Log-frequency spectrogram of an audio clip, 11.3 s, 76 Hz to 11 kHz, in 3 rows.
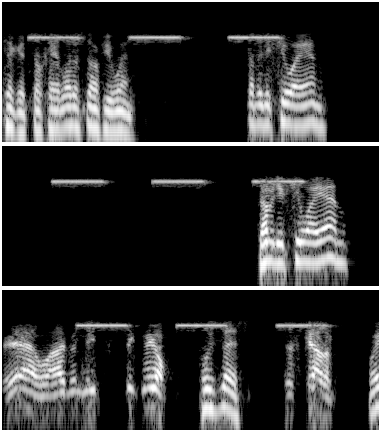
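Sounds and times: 
speech: 0.0 - 1.4, 2.4 - 3.3, 6.3 - 11.2
fire alarm shrill high-pitched beeps: 0.3 - 2.8, 4.3 - 6.9, 8.3 - 10.9.

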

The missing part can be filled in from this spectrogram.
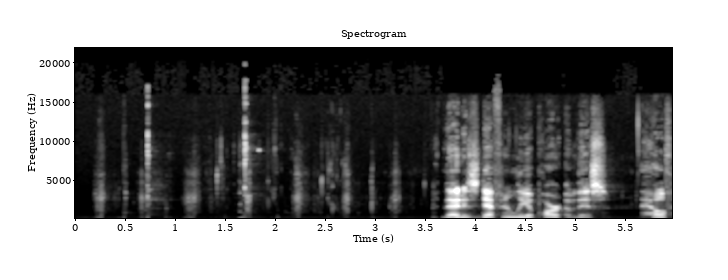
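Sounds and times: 
low hum: 0.0 - 5.9
crunchy salad being chewed: 0.1 - 3.7
speech: 3.7 - 5.9.

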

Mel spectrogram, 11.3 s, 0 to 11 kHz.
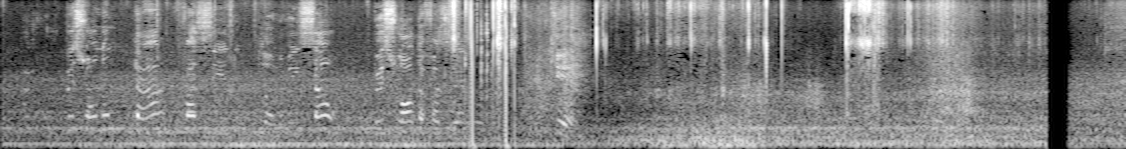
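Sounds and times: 
car driving in traffic heard from inside the cabin: 0.0 - 11.2
speech: 0.7 - 5.0, 5.6 - 7.0.

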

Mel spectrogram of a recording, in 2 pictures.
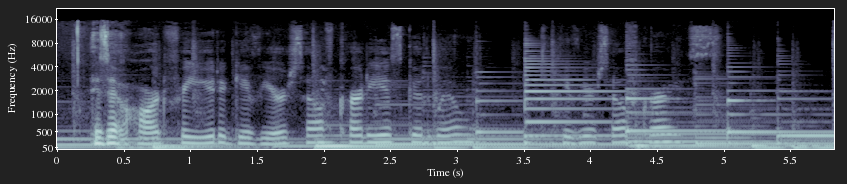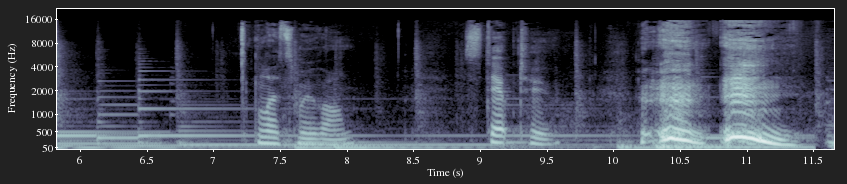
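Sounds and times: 
speech: 0.3 - 5.2, 7.3 - 8.2, 8.9 - 11.6
throat clearing: 10.2 - 11.5.

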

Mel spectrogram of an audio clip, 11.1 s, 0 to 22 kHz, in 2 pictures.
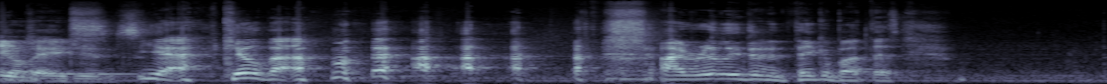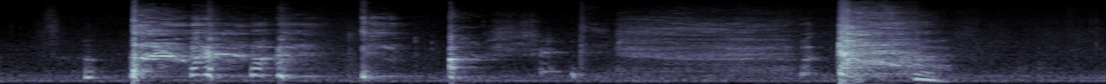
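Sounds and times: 
speech: 0.0 - 2.4, 3.0 - 4.9
laughter: 0.0 - 3.5
low hum: 0.0 - 11.0
person coughing: 6.0 - 8.6, 9.5 - 10.4.

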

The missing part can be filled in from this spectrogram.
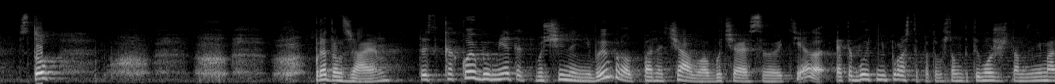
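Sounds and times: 
speech: 0.2 - 1.6, 3.2 - 10.5
person demonstrating deep steady breathing: 0.6 - 3.2.

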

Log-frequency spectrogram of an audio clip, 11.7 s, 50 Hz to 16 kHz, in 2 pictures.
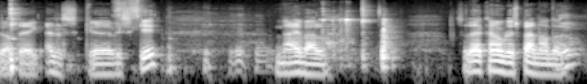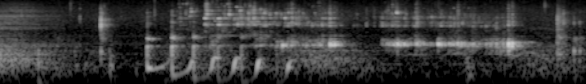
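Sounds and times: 
speech: 0.0 - 3.6, 4.6 - 5.9
barley wine aged in whisky barrels poured from a bottle into a glass: 7.6 - 11.7.

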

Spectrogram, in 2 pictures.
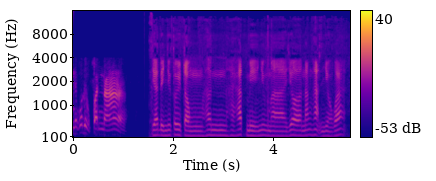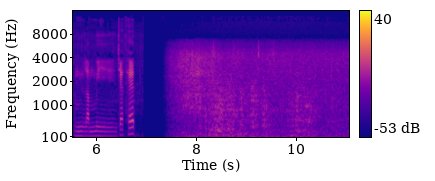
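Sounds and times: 
speech: 0.0 - 6.9
heavy rain in Gia Lai and Đắk Lắk provinces in Vietnam: 7.4 - 11.0.

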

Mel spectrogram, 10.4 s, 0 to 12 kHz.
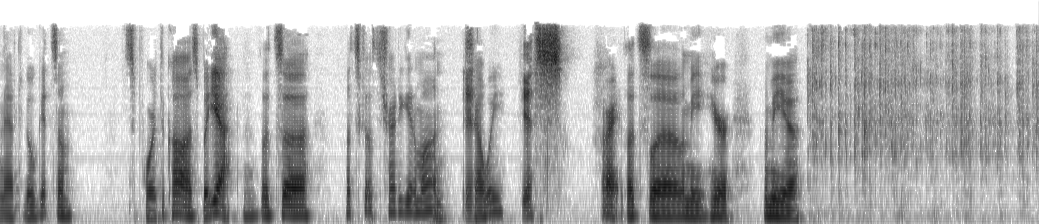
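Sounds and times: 
speech: 0.0 - 8.3
fingers typing on a computer keyboard: 8.1 - 10.3.

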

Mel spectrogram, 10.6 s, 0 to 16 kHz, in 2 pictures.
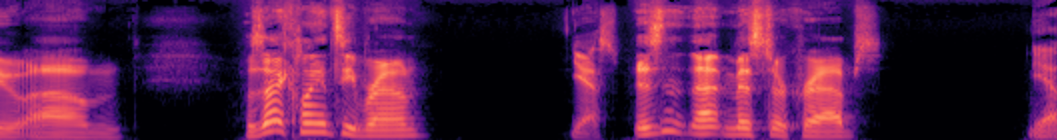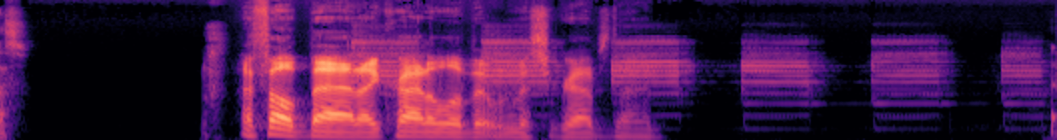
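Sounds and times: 
speech: 0.0 - 2.2, 2.8 - 4.5, 5.2 - 5.5, 6.3 - 8.7
electronic alarm beeping: 6.9 - 10.5.

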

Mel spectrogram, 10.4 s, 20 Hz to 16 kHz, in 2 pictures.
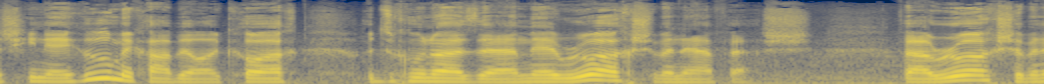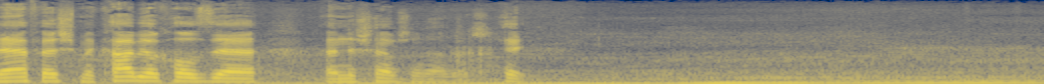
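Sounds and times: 
speech: 0.0 - 8.0
car driving by outside: 5.7 - 10.4.

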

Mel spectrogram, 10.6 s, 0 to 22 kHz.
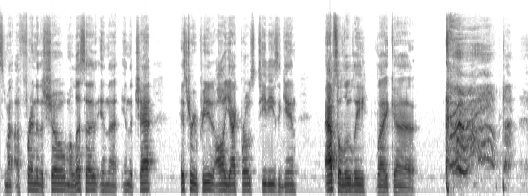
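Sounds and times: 
speech: 0.0 - 8.4
raspy throat clearing: 8.9 - 10.3
person giving sharp coughs: 8.9 - 10.5.

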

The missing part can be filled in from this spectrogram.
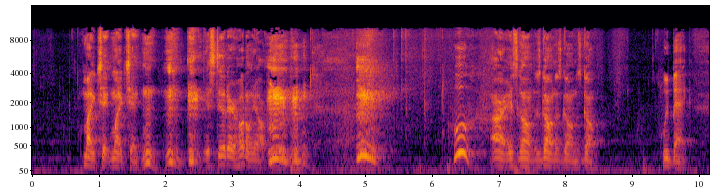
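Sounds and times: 
speech: 0.8 - 5.3, 6.9 - 8.6, 9.4 - 9.9
throat clearing: 1.7 - 2.7, 3.6 - 5.4.

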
